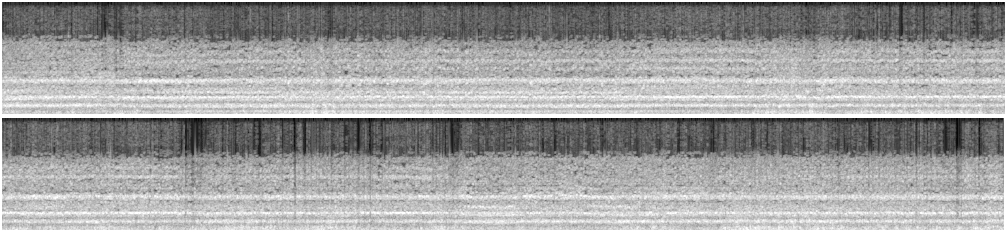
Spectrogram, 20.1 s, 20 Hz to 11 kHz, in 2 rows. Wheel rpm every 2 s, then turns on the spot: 220, 210, 210, 230, 230, 230, 230, 230, 230, 230.
none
